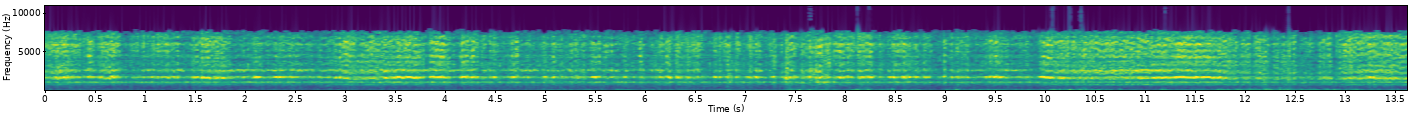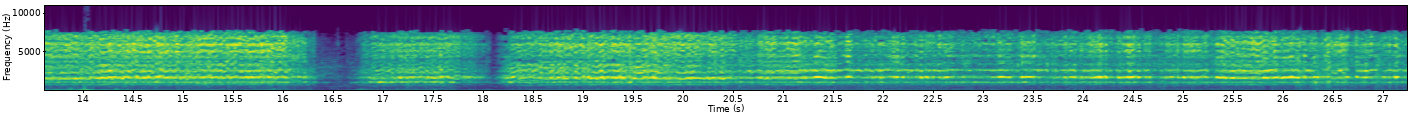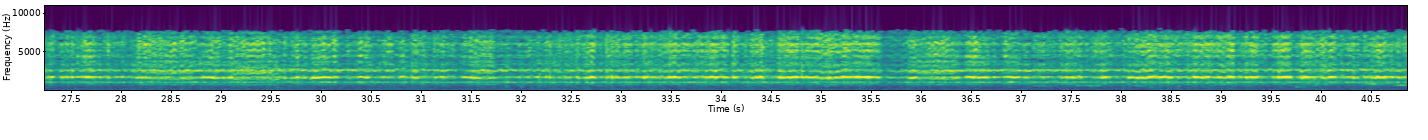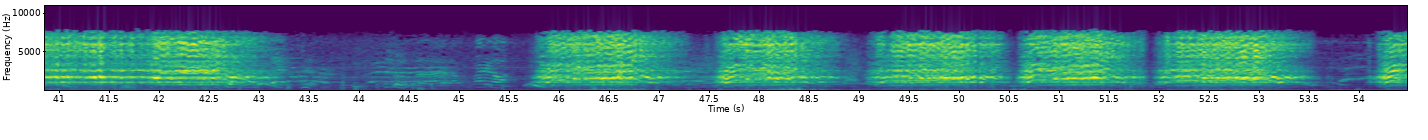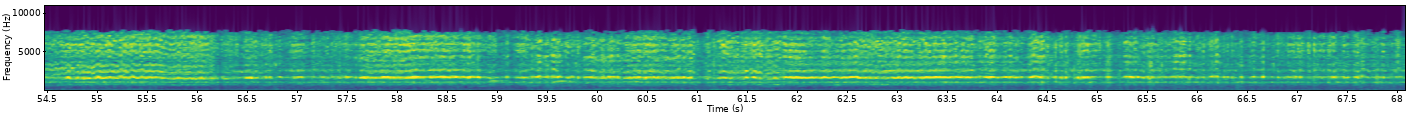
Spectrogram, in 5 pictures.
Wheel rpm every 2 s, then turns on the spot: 230, 220, 230, 230, 240, 220, 200, 190, 110, 140, 210, 230, 230, 230, 220, 230, 230, 230, 230, 230, 230, 110, 10, 90, 100, 120, 110, 110, 210, 230, 220, 220, 230, 230.
none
